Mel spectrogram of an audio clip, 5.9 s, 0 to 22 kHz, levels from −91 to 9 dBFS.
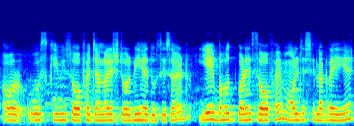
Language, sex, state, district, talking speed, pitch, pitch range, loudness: Hindi, female, Bihar, Kaimur, 215 wpm, 195 Hz, 190-205 Hz, -17 LUFS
